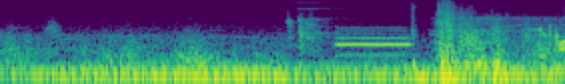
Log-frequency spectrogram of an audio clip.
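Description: A heavy tank cannon shot lands on a WZ tank in World of Tanks Blitz, a loud booming blast over a constant engine rumble, followed by a ringing hit chime.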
